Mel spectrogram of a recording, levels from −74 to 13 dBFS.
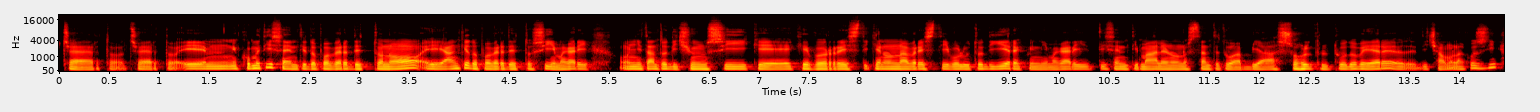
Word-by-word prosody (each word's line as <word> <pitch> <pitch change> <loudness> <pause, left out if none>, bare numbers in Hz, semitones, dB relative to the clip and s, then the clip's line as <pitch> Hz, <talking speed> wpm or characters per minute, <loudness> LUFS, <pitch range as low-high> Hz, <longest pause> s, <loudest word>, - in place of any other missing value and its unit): Certo, 105 -3 -2
certo. 110 -1 -4
Ehm, 130 0 +1
e - - +1
come 145 +3 +2
ti 200 - +1
senti 125 - 0
dopo 120 0 +1
aver 115 +1 +2
detto 115 +1 -1
no 130 +8 +5
e 120 -2 +1
anche 140 +6 +2
dopo 125 -3 +1
aver 115 0 +3
detto 115 0 -2
sì? 120 +1 0
Magari 115 +1 0 0.3
ogni 120 -1 +1
tanto 125 +1 +1
dici 115 0 -2
un 115 -1 +2
sì 115 0 0
che 110 -1 +1
che 120 - +2
vorresti 115 0 +1
che 125 - -1
non 115 -1 +1
avresti 115 0 +1
voluto 115 +1 0
dire, 120 0 0
quindi 110 -1 -5
magari 110 +1 -2
ti 120 - -8
senti 115 -1 -3
male, 110 -1 +1
nonostante 110 0 -3
tu 110 - -4
abbia 105 +1 -1
assolto 115 +2 0
il 105 - -8
tuo 120 +1 -2
dovere, 120 +4 +1
uhm, 110 0 -4
diciamola 110 -1 -4
così. 150 +7 -4
115 Hz, 190 wpm, -21 LUFS, 110-120 Hz, 0.3 s, no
